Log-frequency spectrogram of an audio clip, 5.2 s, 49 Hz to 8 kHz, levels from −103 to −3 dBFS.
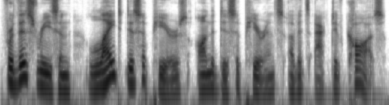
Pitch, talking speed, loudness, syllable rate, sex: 105 Hz, 140 wpm, -20 LUFS, 4.6 syllables/s, male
